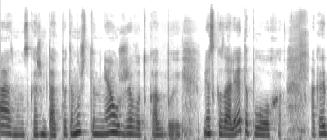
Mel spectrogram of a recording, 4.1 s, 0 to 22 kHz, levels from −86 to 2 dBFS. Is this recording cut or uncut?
uncut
